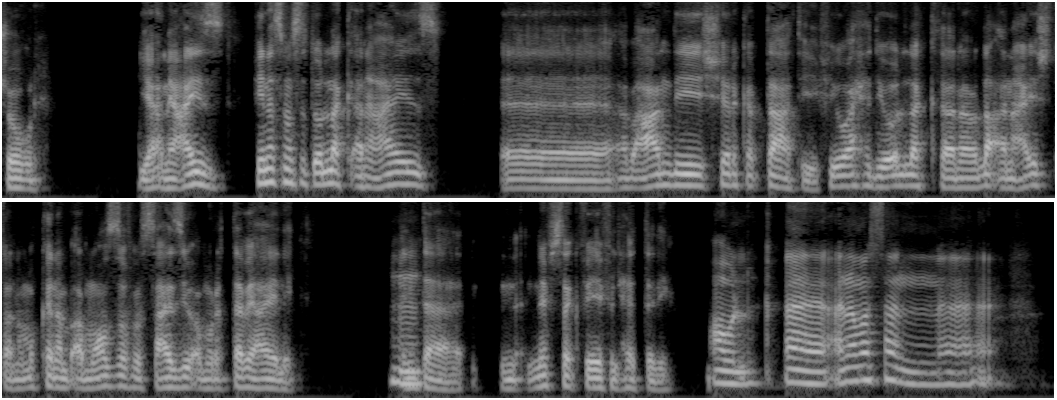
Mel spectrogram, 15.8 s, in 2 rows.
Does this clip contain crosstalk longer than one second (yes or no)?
no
